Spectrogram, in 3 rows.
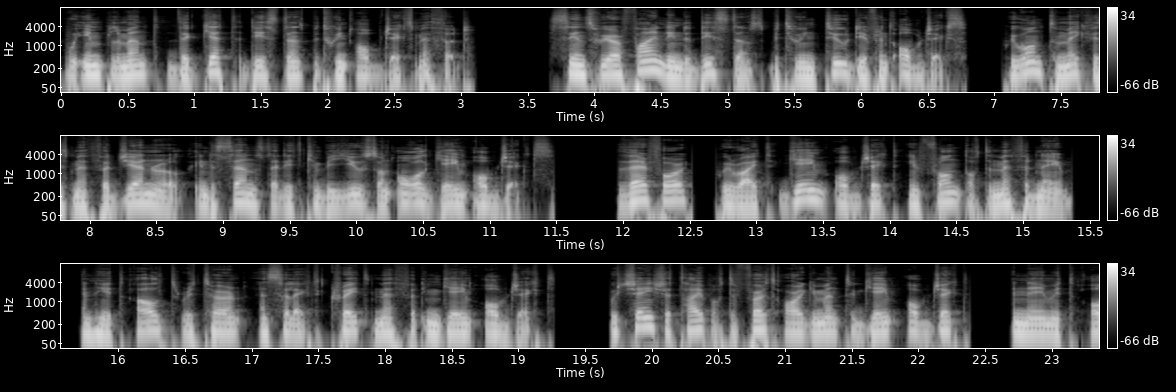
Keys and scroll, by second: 0.0 alt+Left, 3.6 ctrl+Left, 15.7 ctrl+Right, 16.2 alt+Return, 22.1 ctrl+shift+Right.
